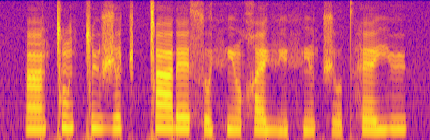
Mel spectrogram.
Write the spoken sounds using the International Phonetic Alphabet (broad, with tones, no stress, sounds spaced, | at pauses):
ã˦ ǀ õ˥ ǀ y˦ ʒ ə˦ t͡ʃ ǀ a˥ ɾ ɛ˦ s ʊ˨ fʲ ũ˦ χ ɛ˦ vʲ ʊ˨ fʲ ũ˨ t͡ʃ ʊ˩ t̪ʰ ɛ˦ j y˥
